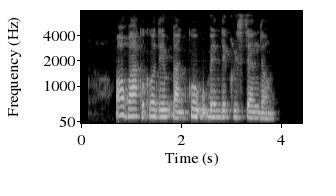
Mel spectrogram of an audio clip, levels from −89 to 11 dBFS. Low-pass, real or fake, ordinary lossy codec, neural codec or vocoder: 7.2 kHz; fake; none; codec, 16 kHz, 16 kbps, FunCodec, trained on LibriTTS, 50 frames a second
